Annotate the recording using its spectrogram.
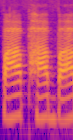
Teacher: हिंदी की ओष्ठ व्यंजन ध्वनियां क्या है तो ओष्ठ यानी कि ओठों से बोली जाती हैं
